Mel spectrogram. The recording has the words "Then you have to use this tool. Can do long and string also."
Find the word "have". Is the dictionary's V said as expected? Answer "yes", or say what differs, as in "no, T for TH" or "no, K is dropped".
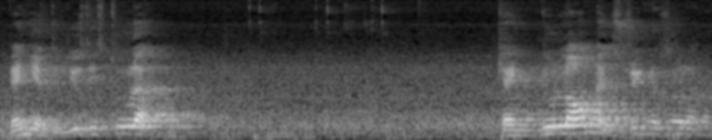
no, F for V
